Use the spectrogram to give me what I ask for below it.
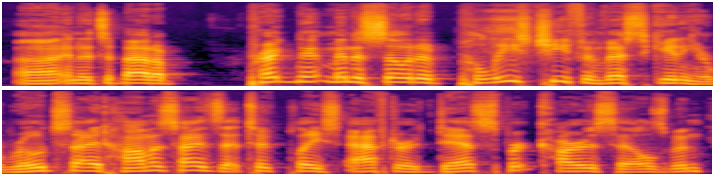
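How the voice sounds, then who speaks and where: A man's voice: a little high, a little fast, no room sound, studio quality. A man hosting a podcast in an easygoing casual chat. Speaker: podcast host.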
